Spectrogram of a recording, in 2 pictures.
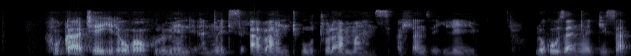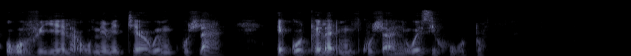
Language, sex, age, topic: North Ndebele, male, 36-49, health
